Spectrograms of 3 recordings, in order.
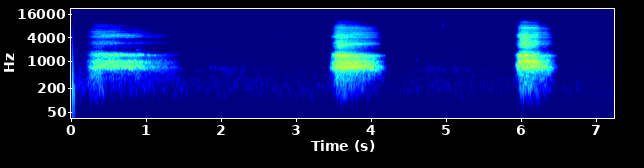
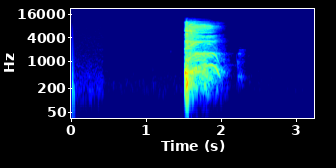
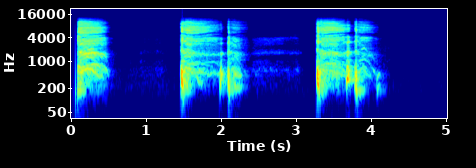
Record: {"exhalation_length": "7.2 s", "exhalation_amplitude": 8855, "exhalation_signal_mean_std_ratio": 0.36, "cough_length": "3.3 s", "cough_amplitude": 23234, "cough_signal_mean_std_ratio": 0.26, "three_cough_length": "5.0 s", "three_cough_amplitude": 27364, "three_cough_signal_mean_std_ratio": 0.4, "survey_phase": "beta (2021-08-13 to 2022-03-07)", "age": "45-64", "gender": "Female", "wearing_mask": "No", "symptom_cough_any": true, "symptom_new_continuous_cough": true, "symptom_sore_throat": true, "symptom_onset": "4 days", "smoker_status": "Ex-smoker", "respiratory_condition_asthma": false, "respiratory_condition_other": false, "recruitment_source": "Test and Trace", "submission_delay": "1 day", "covid_test_result": "Positive", "covid_test_method": "RT-qPCR", "covid_ct_value": 28.2, "covid_ct_gene": "ORF1ab gene", "covid_ct_mean": 28.4, "covid_viral_load": "500 copies/ml", "covid_viral_load_category": "Minimal viral load (< 10K copies/ml)"}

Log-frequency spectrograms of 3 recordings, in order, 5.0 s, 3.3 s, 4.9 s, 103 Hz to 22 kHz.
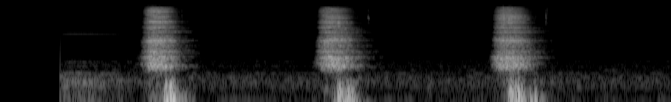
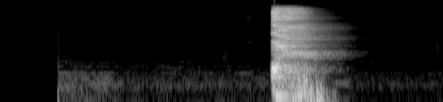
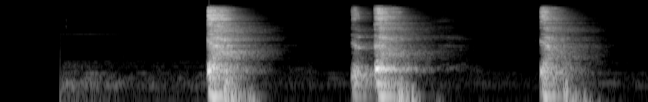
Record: {"exhalation_length": "5.0 s", "exhalation_amplitude": 3496, "exhalation_signal_mean_std_ratio": 0.34, "cough_length": "3.3 s", "cough_amplitude": 32768, "cough_signal_mean_std_ratio": 0.24, "three_cough_length": "4.9 s", "three_cough_amplitude": 32768, "three_cough_signal_mean_std_ratio": 0.26, "survey_phase": "beta (2021-08-13 to 2022-03-07)", "age": "18-44", "gender": "Female", "wearing_mask": "No", "symptom_none": true, "smoker_status": "Never smoked", "respiratory_condition_asthma": false, "respiratory_condition_other": false, "recruitment_source": "REACT", "submission_delay": "1 day", "covid_test_result": "Negative", "covid_test_method": "RT-qPCR", "influenza_a_test_result": "Negative", "influenza_b_test_result": "Negative"}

